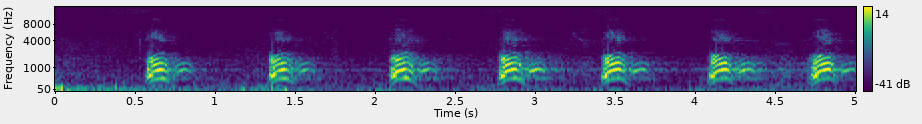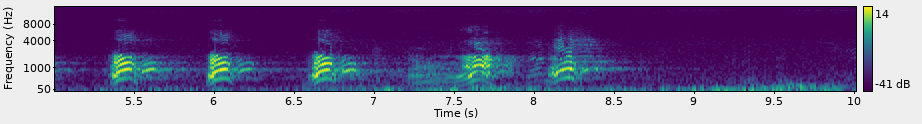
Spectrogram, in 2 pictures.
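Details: Tashik the dog, filmed during dog training in the Horlivka heat on 26 July 2020, barks steadily, about one sharp harmonic bark every three-quarters of a second, a dozen in a row, the last few louder before stopping.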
